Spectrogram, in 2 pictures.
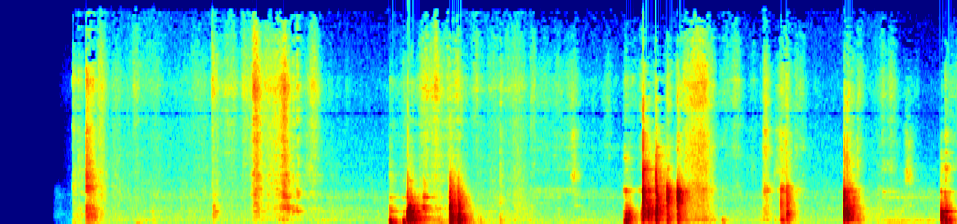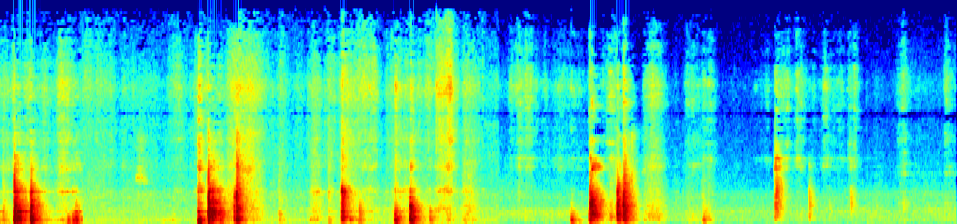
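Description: Cut red cedar boards knocking and clattering against each other and the wooden workbench as they are picked up and set down. The clacks come in short clusters every second or two, starting about a second in.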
